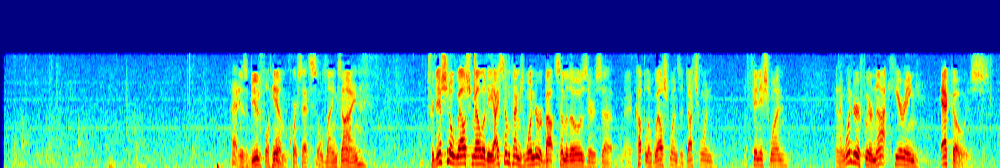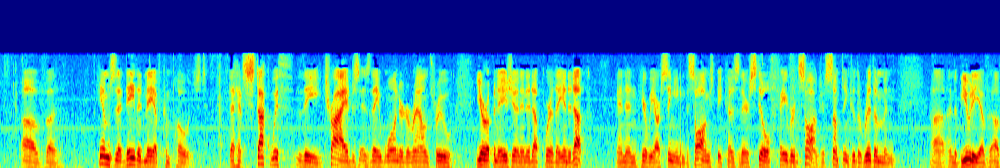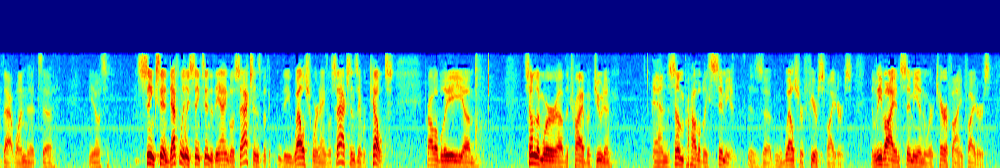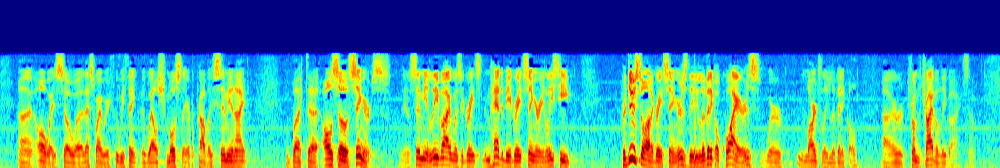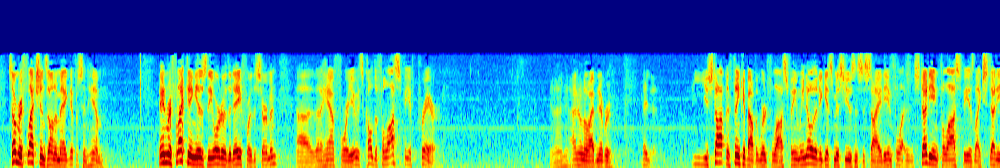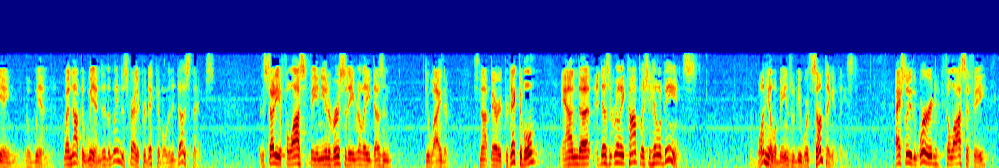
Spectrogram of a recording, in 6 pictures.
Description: Philosophy means 'The love of wisdom'. This sermon is The Love of Wisdom of Prayer.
